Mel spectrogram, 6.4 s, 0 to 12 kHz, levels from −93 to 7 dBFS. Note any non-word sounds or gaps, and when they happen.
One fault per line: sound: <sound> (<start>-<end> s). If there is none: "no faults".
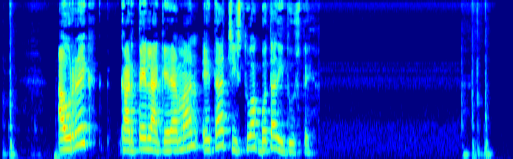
no faults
